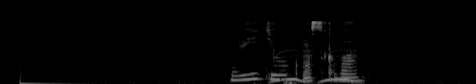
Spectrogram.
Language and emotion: Russian, sad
